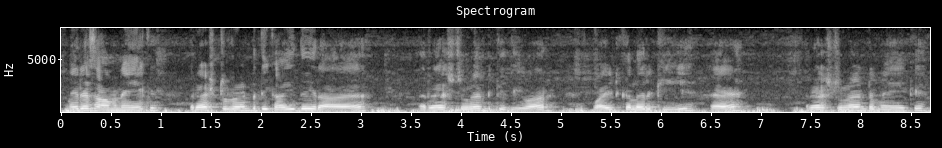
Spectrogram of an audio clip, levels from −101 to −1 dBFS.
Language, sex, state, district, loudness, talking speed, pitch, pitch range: Hindi, male, Haryana, Rohtak, -15 LUFS, 130 wpm, 170 Hz, 150-180 Hz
